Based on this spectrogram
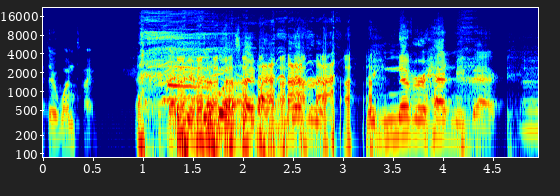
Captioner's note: laughing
